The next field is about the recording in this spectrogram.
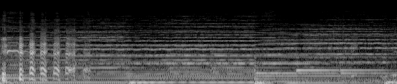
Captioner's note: laughing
